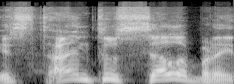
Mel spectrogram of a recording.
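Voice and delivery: put-on roughly German accent. Retelling meeting a big guy, the speaker imitates the man's weird accent. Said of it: "He had this weird accent".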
